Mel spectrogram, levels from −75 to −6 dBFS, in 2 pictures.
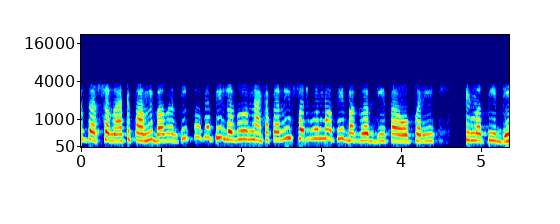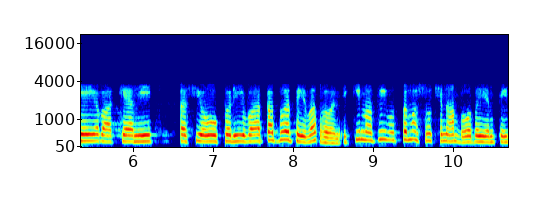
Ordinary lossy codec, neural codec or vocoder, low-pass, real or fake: none; codec, 16 kHz, 1.1 kbps, Voila-Tokenizer; 3.6 kHz; fake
